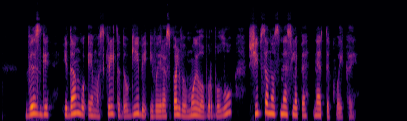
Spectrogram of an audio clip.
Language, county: Lithuanian, Vilnius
